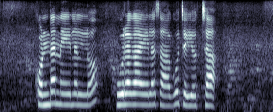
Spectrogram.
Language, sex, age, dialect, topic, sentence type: Telugu, female, 31-35, Telangana, agriculture, question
